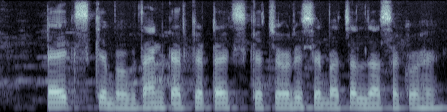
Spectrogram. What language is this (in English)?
Magahi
